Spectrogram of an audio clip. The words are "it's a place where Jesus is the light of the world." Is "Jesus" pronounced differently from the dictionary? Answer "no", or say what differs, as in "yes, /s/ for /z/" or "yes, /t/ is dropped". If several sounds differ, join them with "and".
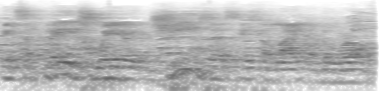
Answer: no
